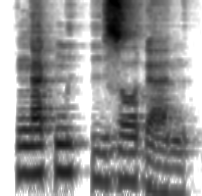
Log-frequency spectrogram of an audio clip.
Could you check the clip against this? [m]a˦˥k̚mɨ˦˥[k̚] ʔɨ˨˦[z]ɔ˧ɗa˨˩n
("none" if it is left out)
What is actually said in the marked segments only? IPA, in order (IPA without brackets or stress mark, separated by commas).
ŋ, k̚, z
